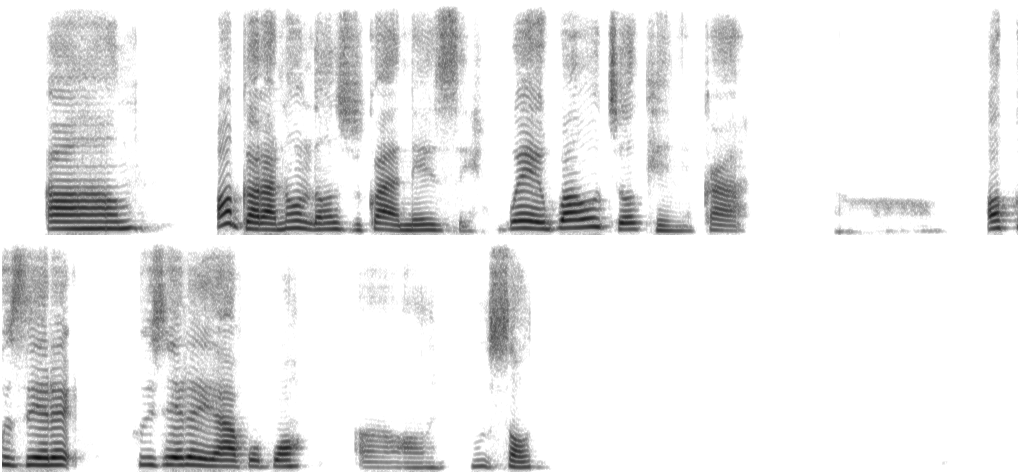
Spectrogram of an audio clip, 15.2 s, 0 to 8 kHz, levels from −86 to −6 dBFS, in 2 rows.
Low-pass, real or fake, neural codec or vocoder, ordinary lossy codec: none; fake; codec, 16 kHz, 1 kbps, X-Codec, HuBERT features, trained on LibriSpeech; none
